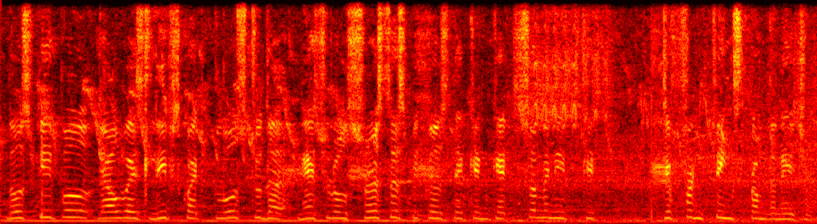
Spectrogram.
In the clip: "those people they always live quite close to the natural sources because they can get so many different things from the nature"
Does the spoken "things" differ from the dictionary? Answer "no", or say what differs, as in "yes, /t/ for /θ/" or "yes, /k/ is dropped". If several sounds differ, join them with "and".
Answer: yes, /t/ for /θ/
